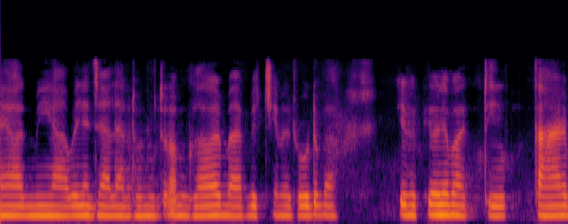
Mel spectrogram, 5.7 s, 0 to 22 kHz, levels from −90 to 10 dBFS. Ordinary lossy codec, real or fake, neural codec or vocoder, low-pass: none; fake; codec, 16 kHz, 1 kbps, X-Codec, WavLM features, trained on Multilingual LibriSpeech; 7.2 kHz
